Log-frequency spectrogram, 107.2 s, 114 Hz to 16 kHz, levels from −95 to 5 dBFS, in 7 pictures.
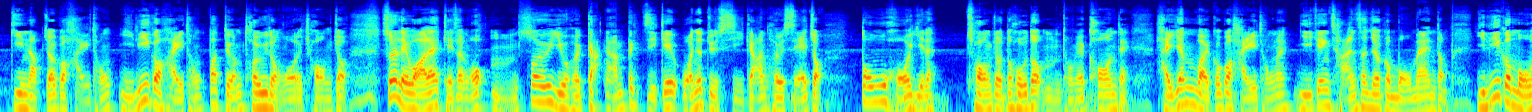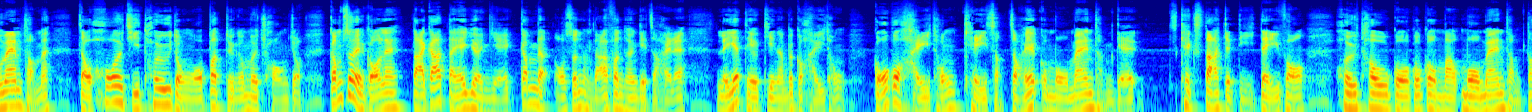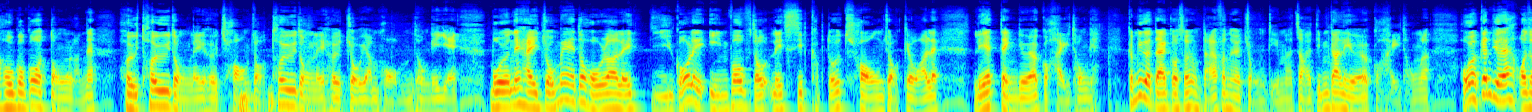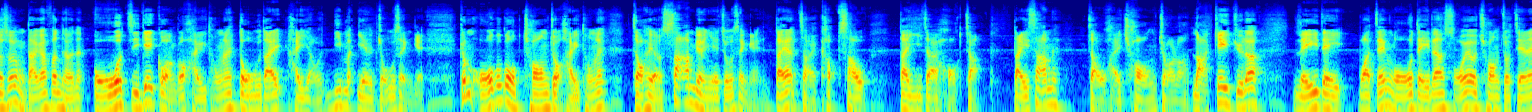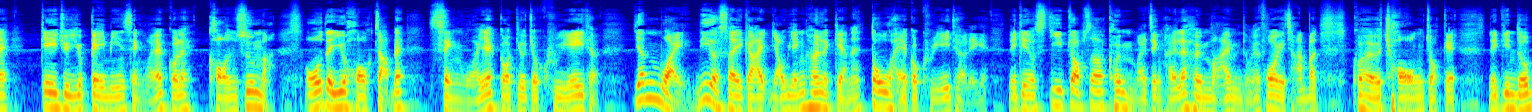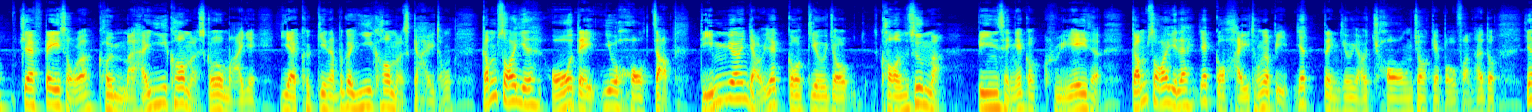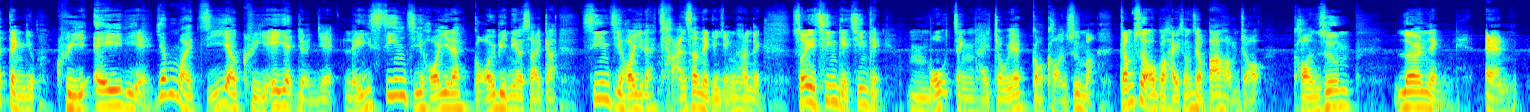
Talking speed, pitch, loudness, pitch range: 380 characters per minute, 125 Hz, -24 LUFS, 110-140 Hz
